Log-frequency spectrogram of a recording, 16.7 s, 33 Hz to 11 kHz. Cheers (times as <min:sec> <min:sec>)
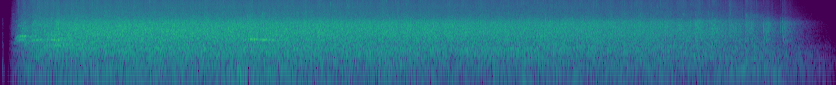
0:00.2 0:07.2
